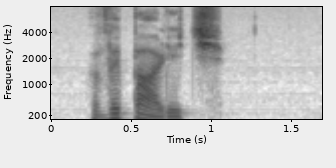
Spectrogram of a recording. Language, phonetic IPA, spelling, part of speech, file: Polish, [vɨˈpalʲit͡ɕ], wypalić, verb, Pl-wypalić.ogg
